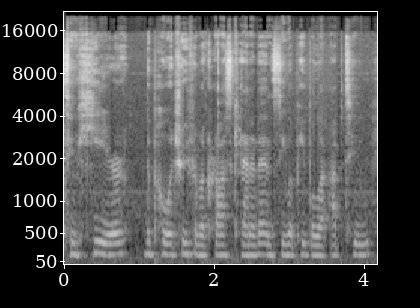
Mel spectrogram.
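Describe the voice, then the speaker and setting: A woman with a very deep, low voice and monotone, flat intonation. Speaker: vlogger and spoken word artist. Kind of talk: casual vlog update. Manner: casual, hesitant with fillers.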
